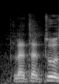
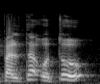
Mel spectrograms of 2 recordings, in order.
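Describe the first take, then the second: First: It is run together into one contracted word. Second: It is said as two separate words. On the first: "c'est la contraction" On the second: "je le dis en deux mots, comme ça c'est plus facile"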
